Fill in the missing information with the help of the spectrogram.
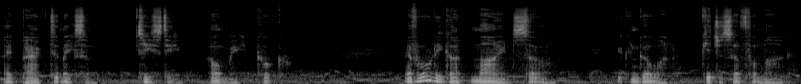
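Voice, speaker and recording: Male actor as sweet teasing boyfriend, extremely deep pitch, soft unhurried delivery, intimate ASMR roleplay, background music. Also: expressive, vocal fry, exaggerated voice. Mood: relaxed, weary.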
